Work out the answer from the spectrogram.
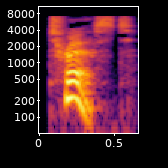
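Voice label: "tressed", British English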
